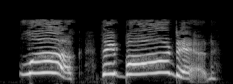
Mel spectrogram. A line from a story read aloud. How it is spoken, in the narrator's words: Shelley exclaims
